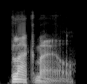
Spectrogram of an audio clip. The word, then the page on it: blackmail: British English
